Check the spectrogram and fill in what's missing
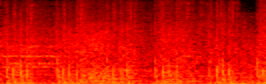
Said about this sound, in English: let's call my horse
